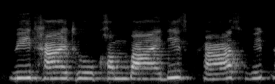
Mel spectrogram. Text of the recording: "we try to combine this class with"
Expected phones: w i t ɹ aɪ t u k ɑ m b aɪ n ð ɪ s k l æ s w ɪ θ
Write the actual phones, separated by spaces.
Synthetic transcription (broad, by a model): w i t aɪ t u k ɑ m b aɪ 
